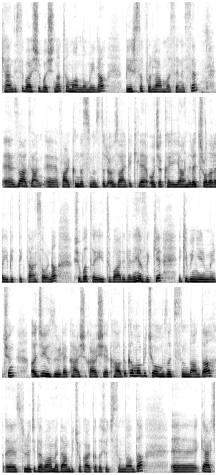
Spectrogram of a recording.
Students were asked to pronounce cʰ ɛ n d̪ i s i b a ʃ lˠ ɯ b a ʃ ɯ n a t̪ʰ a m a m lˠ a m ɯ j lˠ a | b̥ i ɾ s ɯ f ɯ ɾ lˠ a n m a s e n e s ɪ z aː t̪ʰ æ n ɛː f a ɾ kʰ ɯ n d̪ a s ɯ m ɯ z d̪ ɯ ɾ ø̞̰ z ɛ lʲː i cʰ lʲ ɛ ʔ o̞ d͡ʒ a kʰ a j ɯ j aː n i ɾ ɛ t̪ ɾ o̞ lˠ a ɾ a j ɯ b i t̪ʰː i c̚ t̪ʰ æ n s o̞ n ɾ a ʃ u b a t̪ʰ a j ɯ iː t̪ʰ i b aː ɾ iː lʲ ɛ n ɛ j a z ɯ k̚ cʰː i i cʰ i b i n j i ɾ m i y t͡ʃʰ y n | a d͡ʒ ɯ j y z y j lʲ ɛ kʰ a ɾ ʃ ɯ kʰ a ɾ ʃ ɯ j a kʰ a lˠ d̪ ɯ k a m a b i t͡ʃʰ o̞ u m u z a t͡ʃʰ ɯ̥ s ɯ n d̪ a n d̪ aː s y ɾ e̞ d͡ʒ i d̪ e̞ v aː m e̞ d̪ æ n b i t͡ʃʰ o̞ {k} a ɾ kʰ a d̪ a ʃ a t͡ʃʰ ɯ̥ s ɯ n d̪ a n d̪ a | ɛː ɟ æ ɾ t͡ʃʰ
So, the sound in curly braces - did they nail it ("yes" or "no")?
yes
